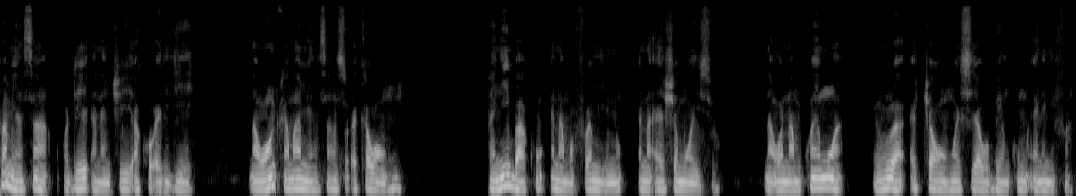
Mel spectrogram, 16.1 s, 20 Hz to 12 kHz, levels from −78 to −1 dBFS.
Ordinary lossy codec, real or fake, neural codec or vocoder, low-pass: MP3, 48 kbps; real; none; 10.8 kHz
